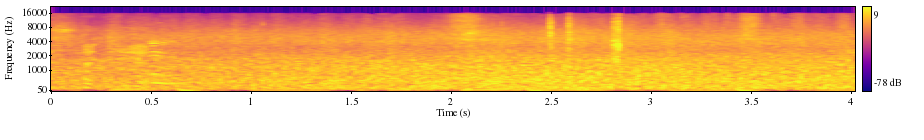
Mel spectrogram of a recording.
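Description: Steady surf and wind noise on an open beach, with wind rumbling on the microphone off and on and a few faint clicks.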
